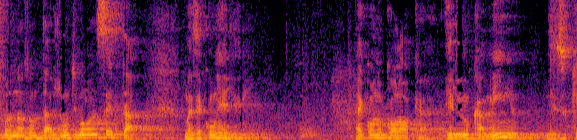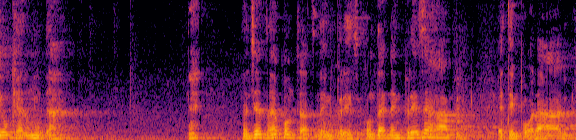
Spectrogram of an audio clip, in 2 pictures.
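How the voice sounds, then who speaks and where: A Brazilian man giving a spiritist lecture, posing one rhetorical question after another and sometimes speaking softly to a single listener. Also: medium pitch. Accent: Brazilian Portuguese. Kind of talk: sermon-like lecture. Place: spiritist center hall. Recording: echoey hall with faint background noise.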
